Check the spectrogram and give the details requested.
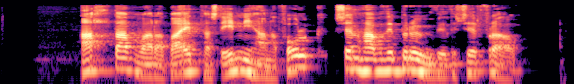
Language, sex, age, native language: Icelandic, male, 30-39, Icelandic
